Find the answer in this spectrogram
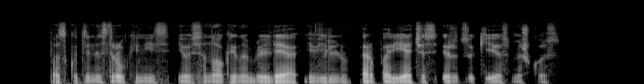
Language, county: Lithuanian, Vilnius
